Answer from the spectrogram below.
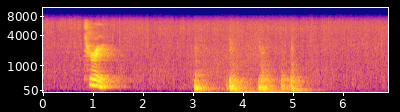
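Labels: At 0.82 seconds, someone says "tree." After that, at 3.01 seconds, you can hear footsteps on a wooden floor.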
